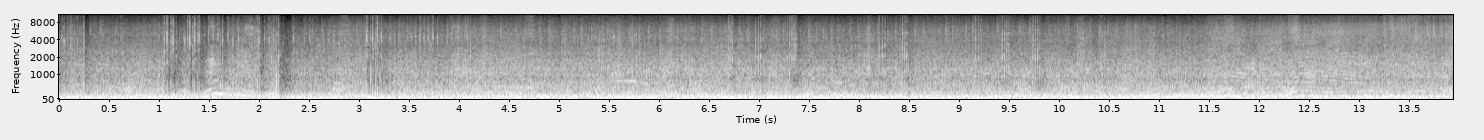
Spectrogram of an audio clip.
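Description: Motorcycle engines rev up and down in a crowd.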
